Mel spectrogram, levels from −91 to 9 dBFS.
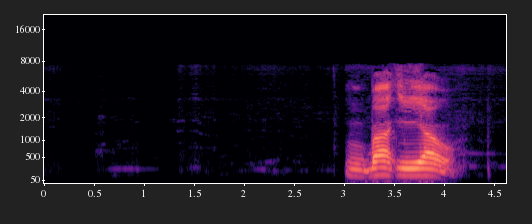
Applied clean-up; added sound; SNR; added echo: none; none; none; none.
